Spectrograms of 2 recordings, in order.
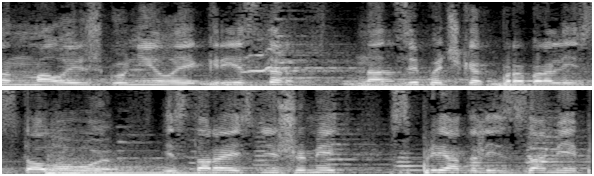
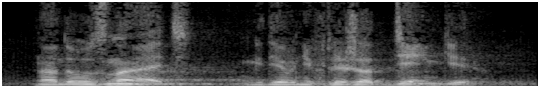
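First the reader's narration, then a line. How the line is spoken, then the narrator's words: Hoarse whisper. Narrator (Russian): сказал Филле хриплым шепотом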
